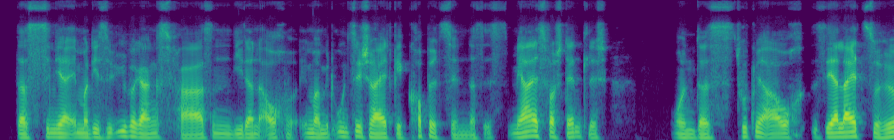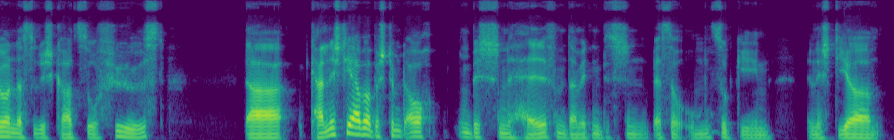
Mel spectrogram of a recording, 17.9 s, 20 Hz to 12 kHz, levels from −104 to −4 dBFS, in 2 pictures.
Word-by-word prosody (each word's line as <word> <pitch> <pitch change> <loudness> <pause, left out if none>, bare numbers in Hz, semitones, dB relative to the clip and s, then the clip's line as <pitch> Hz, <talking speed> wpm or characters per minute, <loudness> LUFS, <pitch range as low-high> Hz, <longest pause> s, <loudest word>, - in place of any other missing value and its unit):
das 90 -1 -1
sind 100 -1 -3
ja 100 -1 +4
immer 100 0 0
diese 100 0 -3
Übergangsphasen, 95 -5 0
die 90 - -3
dann 90 -1 0
auch - - -3
immer 95 -2 -2
mit 95 - -6
Unsicherheit 105 -5 +2
gekoppelt - - -3
sind. 75 -1 -9
Das 75 0 -9
ist - - -15
mehr 100 +4 +3
als 125 -1 +4
verständlich 100 -4 -2 0.6
und 90 -2 -4
das 85 -1 -3
tut 110 -2 -5
mir 110 - +2
auch 95 +1 0
sehr 105 +2 +4
leid 110 +1 +7
zu 95 -4 -2
hören, 110 +2 +3
dass 90 -3 -2
du 95 - -10
dich 90 -3 -5
grad 85 -1 -3
so 90 -2 -6
fühlst. 105 +3 -5 0.8
Da 90 0 +6 0.2
kann 100 +9 +3
ich 160 0 +2
dir 190 -3 +7
aber 160 -2 +8
bestimmt 125 +1 -2
auch 115 0 +1 0.2
'n 105 -2 -7
bisschen 100 0 -5
helfen, 90 +3 -2
damit 85 +1 -5
'n 85 -3 -7
bisschen 85 +1 -11
besser - - -7
umzugehen. 80 -4 -9 0.3
Wenn 85 - -9
ich 80 -1 -6
dir 85 -2 +3
95 Hz, 175 wpm, -26 LUFS, 85-105 Hz, 0.8 s, aber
